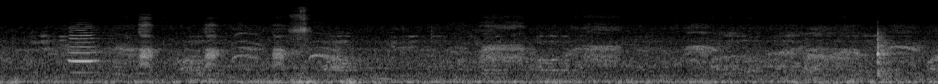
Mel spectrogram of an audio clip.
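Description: Birds calling over and over, short calls that rise and fall in pitch, over a steady low street background.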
